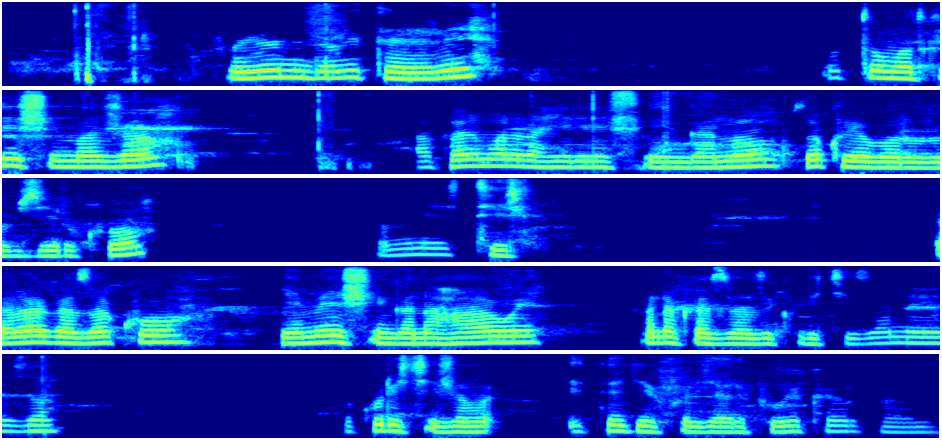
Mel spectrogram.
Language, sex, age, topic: Kinyarwanda, female, 25-35, government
